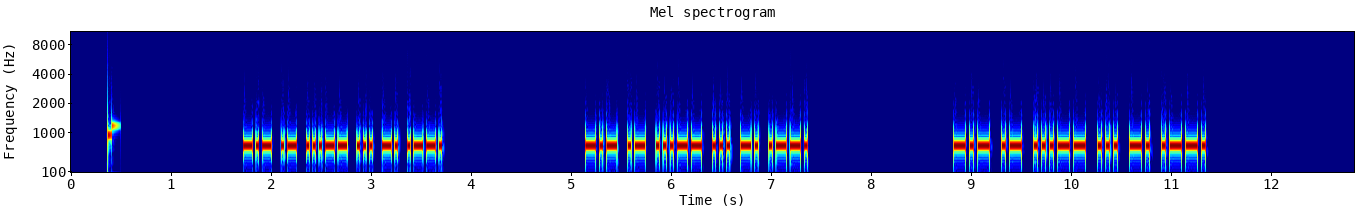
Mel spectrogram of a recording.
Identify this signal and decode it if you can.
Morse code, heard as a keyed tone, about 33 wpm, 700 Hz. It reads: KA3SNP KA3SNP KA3SNP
